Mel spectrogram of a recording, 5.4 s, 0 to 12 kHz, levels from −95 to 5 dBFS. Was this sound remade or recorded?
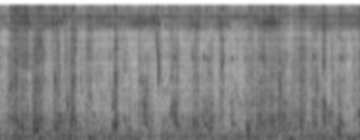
remade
